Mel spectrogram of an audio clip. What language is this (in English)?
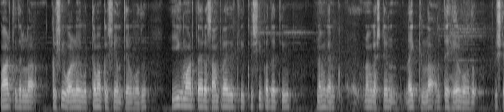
Kannada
